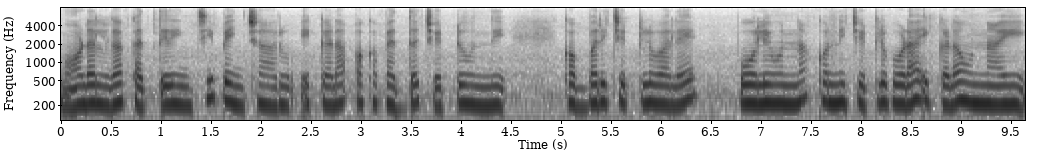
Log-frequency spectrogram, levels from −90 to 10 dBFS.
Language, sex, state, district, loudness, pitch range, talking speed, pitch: Telugu, female, Andhra Pradesh, Srikakulam, -15 LUFS, 205-220 Hz, 110 wpm, 215 Hz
